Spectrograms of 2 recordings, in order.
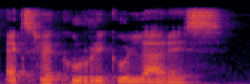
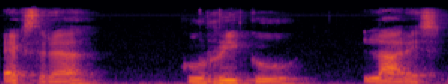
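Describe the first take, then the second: First: The word is said smoothly in one piece. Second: The word is split into two separate parts.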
